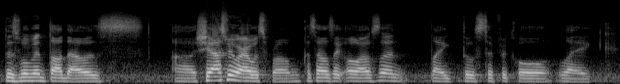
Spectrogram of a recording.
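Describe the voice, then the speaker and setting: Chatting casually on his podcast, the young man from Indonesia leans on "like" as a constant filler. His voice is fairly high, slightly mellow and fairly even, moving at a moderate pace with slight background noise.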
